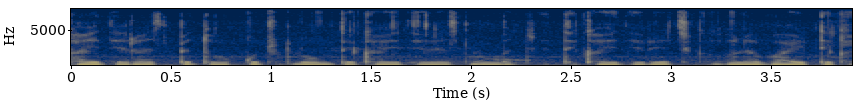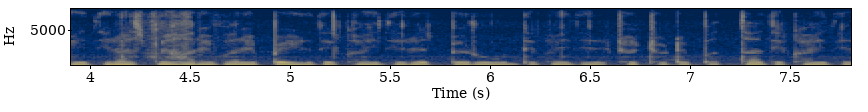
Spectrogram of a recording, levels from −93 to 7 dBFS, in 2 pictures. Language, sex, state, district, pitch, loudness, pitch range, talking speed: Hindi, female, Bihar, Vaishali, 210 Hz, -33 LUFS, 210-220 Hz, 245 wpm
